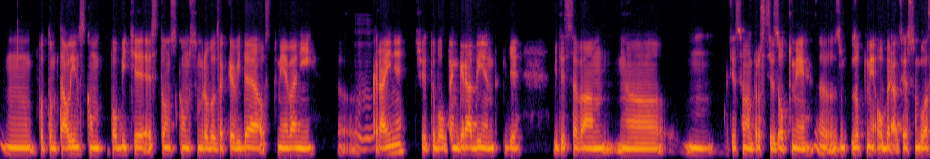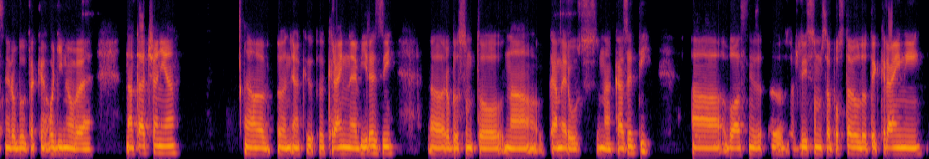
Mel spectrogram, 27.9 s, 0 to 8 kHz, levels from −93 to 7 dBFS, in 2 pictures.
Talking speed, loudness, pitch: 120 wpm, -20 LUFS, 125 Hz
